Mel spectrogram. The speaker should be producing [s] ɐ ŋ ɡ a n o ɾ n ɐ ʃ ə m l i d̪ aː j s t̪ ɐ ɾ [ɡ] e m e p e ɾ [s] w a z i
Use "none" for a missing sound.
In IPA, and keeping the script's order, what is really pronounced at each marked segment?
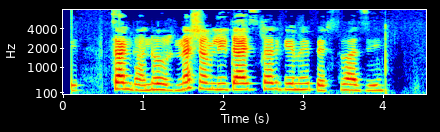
t͡s, ɡ, s

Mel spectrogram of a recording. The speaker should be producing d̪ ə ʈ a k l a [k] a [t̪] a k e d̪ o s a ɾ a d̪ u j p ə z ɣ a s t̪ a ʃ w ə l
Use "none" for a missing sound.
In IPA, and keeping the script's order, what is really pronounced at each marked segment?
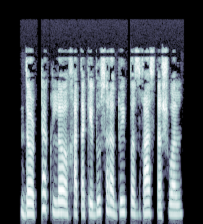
x, t̪

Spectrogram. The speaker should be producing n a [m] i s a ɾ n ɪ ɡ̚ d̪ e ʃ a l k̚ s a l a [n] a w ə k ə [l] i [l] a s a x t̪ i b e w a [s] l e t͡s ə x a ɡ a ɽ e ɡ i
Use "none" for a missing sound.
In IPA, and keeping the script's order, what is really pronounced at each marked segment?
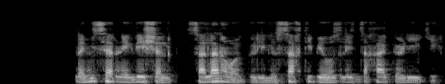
m, n, ɽ, l, z

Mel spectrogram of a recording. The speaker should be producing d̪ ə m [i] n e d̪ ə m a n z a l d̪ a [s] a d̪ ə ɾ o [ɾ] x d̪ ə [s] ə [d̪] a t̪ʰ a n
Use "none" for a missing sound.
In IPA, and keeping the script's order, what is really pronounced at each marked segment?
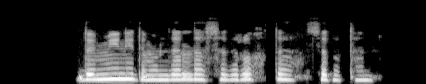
i, s, none, s, d̪

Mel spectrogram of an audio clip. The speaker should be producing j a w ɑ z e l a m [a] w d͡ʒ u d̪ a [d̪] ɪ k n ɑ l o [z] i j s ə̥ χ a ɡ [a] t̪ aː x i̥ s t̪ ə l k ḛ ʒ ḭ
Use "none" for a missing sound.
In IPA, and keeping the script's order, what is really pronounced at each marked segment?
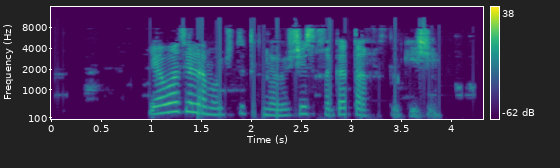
a, t̪, ʒ, a

